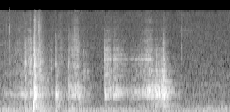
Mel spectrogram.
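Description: Plastic HO-scale engine shed structure lifted by hand off the model layout: a sharp click as it comes free about a third of a second in, then a few light knocks and rubbing of plastic parts.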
